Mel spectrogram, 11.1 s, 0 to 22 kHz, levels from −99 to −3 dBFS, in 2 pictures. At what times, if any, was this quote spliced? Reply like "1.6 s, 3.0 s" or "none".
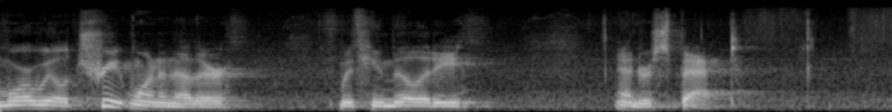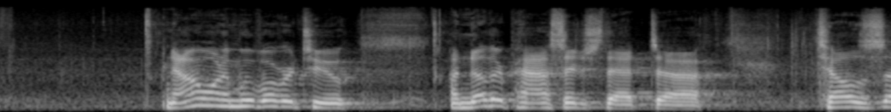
none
